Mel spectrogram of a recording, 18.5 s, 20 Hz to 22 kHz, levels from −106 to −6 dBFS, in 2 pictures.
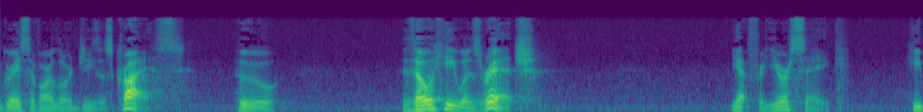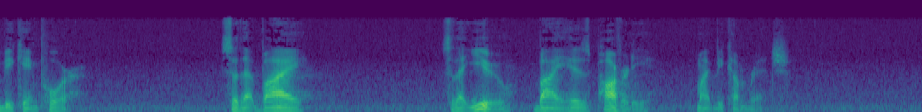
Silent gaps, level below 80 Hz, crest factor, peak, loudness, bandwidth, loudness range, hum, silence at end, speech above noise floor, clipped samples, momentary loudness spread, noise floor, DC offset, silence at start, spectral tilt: none; -70 dBFS; 26 dB; -10 dBFS; -34 LUFS; 11.5 kHz; 13 LU; none; 1.4 s; 36 dB; under 0.1%; 26 LU; -70 dBFS; under 0.1%; 0 s; -6.5 dB/octave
